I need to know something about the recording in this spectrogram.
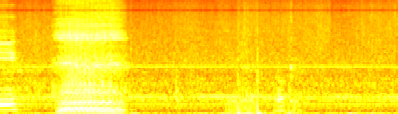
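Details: Sustained "he" during videostroboscopy before surgery, after radiation and tumor surgery, from a patient with right unilateral vocal fold paralysis caused by skull-base chondrosarcoma compressing the nerve; voice in unilateral vocal fold paralysis.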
